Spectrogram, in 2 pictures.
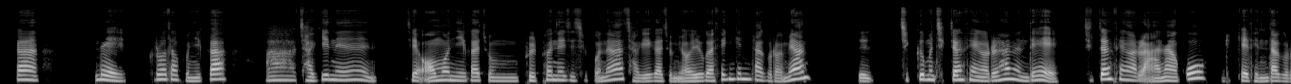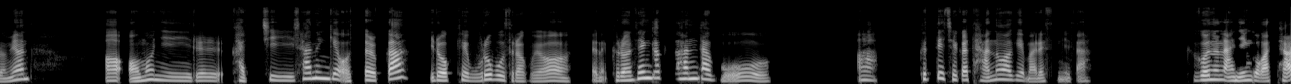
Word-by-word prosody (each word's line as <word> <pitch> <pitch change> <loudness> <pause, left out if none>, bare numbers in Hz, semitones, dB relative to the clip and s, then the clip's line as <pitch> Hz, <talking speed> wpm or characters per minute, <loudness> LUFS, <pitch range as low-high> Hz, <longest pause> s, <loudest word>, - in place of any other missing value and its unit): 그러니까 215 -2 +3 0.5
네. 195 -7 +1 0.2
그러다 230 0 -1
보니까 210 +9 +1 0.4
아 195 0 -3
자기는 205 +1 -3 0.3
이제 180 - -1
어머니가 180 0 +1
좀 160 -2 -6
불편해지시거나 200 +2 -2
자기가 155 - -3
좀 145 -1 -6
여유가 160 +3 0
생긴다 240 +1 -1
그러면 215 - +2 0.5
이제 150 -1 -1 0.3
지금은 225 -2 0
직장생활을 205 -4 0
하는데 195 - +1 0.2
직장생활을 225 -1 +1
안 150 +3 +1
하고 255 - +3
이렇게 160 +2 -2
된다 155 +1 0
그러면 160 - 0 0.8
"아 175 0 +4
어머니를 170 -1 0
같이 180 +3 -4
사는 270 +5 +4
게 250 - +1
어떨까?" 225 - +4 0.2
이렇게 180 +2 +3
물어보더라고요. 160 -5 0 0.2
그러니까는 - - -5
그런 190 +1 +2
생각도 295 -2 +3
한다고. 200 - +2 0.9
아 200 -2 -3 0.4
그때 260 +3 0
제가 220 -4 +2
단호하게 205 +2 0
말했습니다. 145 +2 -6 1.0
"그거는 205 +2 +4
아닌 180 +2 +4
것 180 - +1
같아." 155 0 +5
190 Hz, 300 characters per minute, -22 LUFS, 165-225 Hz, 1.0 s, 같아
